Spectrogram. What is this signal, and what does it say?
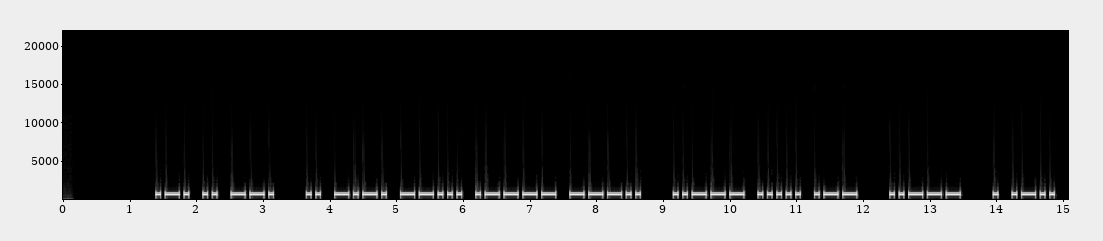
Morse code, heard as a keyed tone, about 17 wpm, 700 Hz. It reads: RIG IC718 25W 2 EL
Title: Practice QSO - Exchange 2 - Info - 17wpm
